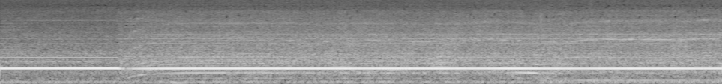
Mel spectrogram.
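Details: Old Kenmore vacuum running on floor then brush setting, performance indicator still green: loud, steady, piercing whine at one pitch over the motor roar; high-pitched whine, possibly an airflow blockage.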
